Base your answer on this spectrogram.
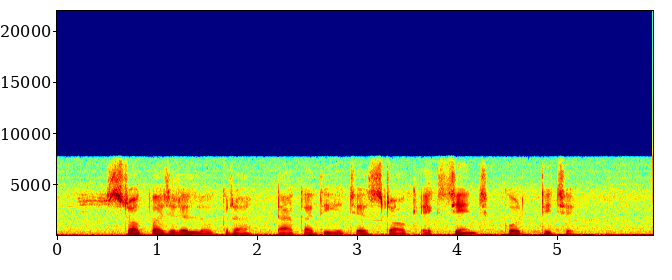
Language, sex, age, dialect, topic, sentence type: Bengali, male, 18-24, Western, banking, statement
